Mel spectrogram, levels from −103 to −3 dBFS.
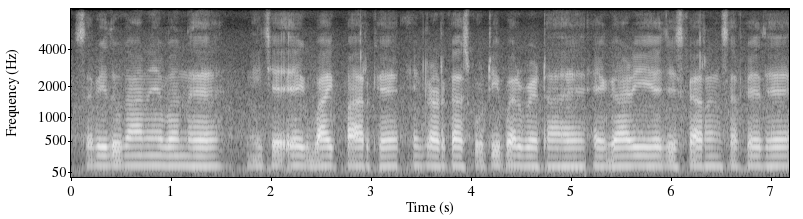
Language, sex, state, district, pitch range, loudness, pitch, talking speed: Hindi, male, Arunachal Pradesh, Lower Dibang Valley, 125-135 Hz, -17 LUFS, 130 Hz, 185 wpm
